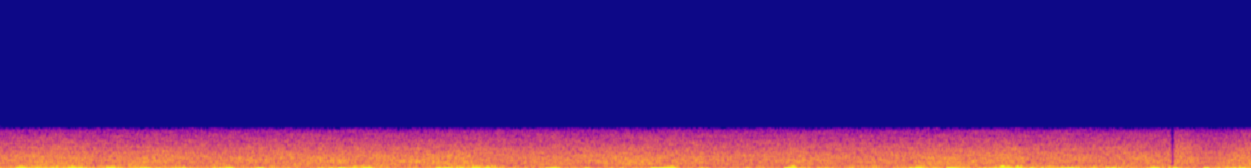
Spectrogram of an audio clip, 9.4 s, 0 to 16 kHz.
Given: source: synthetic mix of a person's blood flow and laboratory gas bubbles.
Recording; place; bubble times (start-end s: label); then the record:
Doppler ultrasound of blood flow; subclavian vein
no bubbles
From the record:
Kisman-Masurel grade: 000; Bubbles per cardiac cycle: 0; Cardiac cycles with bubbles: 0%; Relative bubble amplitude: no bubbles discernible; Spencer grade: 0 (complete lack of bubble signals)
